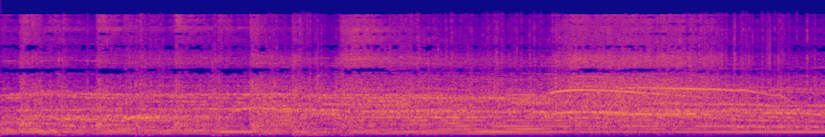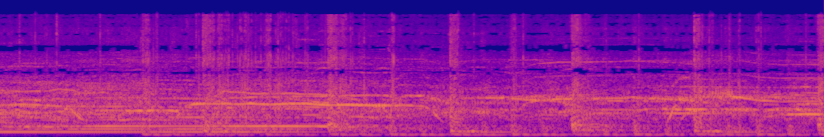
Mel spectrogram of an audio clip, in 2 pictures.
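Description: Loud live rock band holding sustained, ringing chords with electric guitars and drums; the held low chord cuts off about eleven seconds in. The crowd shouts and whoops over it.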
